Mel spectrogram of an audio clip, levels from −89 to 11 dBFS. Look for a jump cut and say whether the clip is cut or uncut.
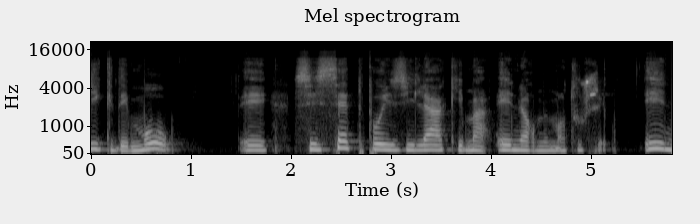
cut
